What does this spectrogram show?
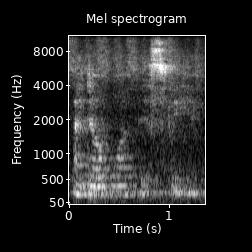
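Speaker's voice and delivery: hushed, tender plea; soft divine plea. Retold or imitated. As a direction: say it softly, like a loving father. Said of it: "he was pleading with me".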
